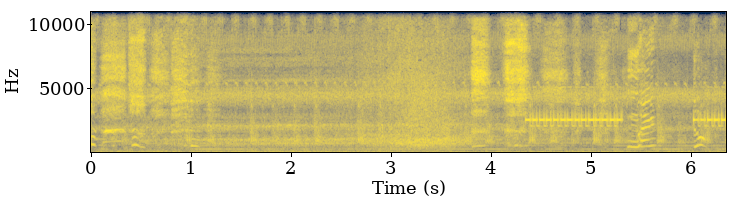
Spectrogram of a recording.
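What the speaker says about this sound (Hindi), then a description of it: "डॉक्टर पलाश का फोन" A phone rings with a repeating electronic tone amid busy background noise and scattered voices, moderately loud and close, in a Hindi TV suspense serial.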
